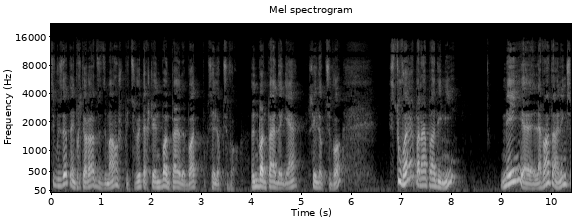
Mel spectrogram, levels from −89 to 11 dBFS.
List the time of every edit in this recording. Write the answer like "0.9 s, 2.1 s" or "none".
none

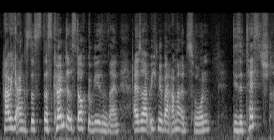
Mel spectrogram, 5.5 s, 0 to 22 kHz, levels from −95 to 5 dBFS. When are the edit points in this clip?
none

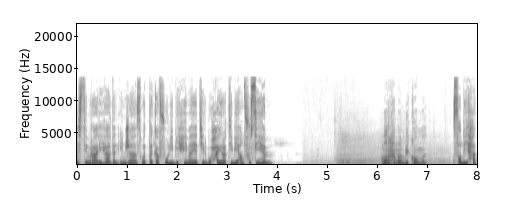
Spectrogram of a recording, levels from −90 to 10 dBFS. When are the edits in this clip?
none

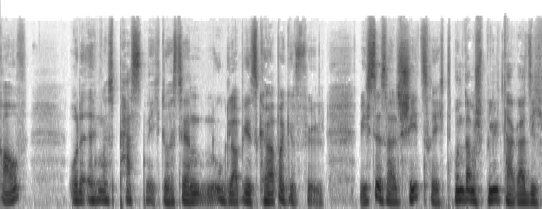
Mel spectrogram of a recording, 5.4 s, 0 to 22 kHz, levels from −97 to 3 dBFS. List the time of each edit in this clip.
4.5 s

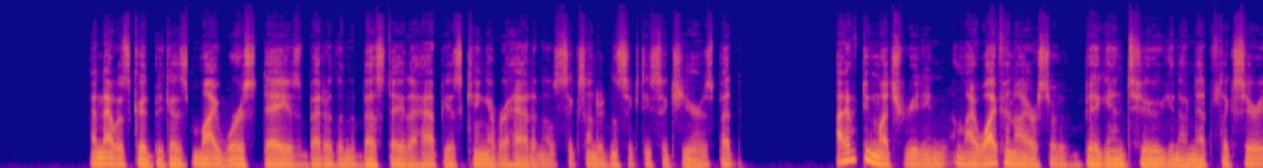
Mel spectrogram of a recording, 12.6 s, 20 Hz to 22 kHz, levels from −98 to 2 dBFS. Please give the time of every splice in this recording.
1.9 s

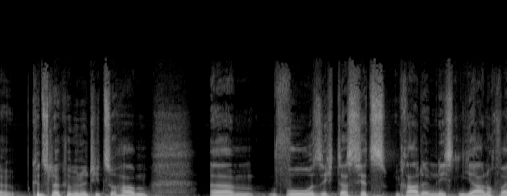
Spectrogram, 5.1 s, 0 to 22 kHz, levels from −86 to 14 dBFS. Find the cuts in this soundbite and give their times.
none

